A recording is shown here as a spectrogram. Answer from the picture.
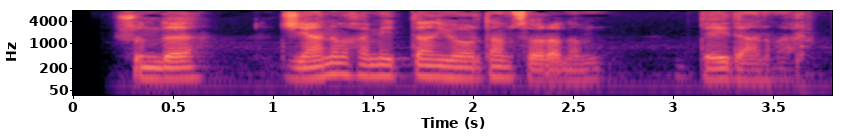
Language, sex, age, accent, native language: Uzbek, male, 25-34, Navoiy, Uzbek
